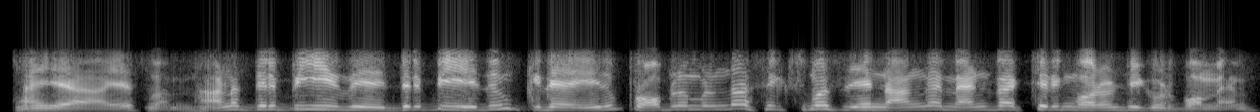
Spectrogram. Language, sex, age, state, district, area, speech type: Tamil, male, 30-45, Tamil Nadu, Tirunelveli, rural, conversation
